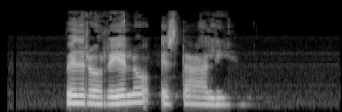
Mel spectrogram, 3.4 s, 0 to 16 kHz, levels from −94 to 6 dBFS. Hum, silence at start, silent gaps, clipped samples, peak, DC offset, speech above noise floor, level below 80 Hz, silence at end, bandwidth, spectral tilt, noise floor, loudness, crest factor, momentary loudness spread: none; 0.65 s; none; under 0.1%; -4 dBFS; under 0.1%; 44 dB; -72 dBFS; 1.1 s; 11.5 kHz; -4.5 dB/octave; -63 dBFS; -20 LUFS; 20 dB; 11 LU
